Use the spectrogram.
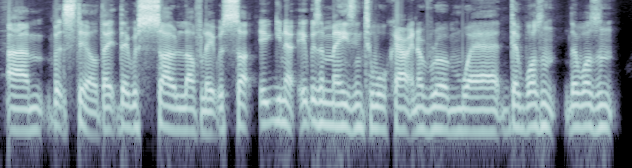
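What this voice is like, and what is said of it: British accent. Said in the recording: “My accent probably did half the work for me. I feel like that the novelty of being a British person really helped me there.”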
